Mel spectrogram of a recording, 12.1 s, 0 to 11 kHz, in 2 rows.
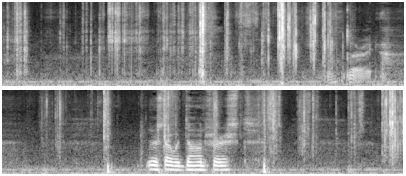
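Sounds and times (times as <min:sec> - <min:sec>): foil card packs crinkling: 0:00.0 - 0:05.3, 0:06.6 - 0:12.0.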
